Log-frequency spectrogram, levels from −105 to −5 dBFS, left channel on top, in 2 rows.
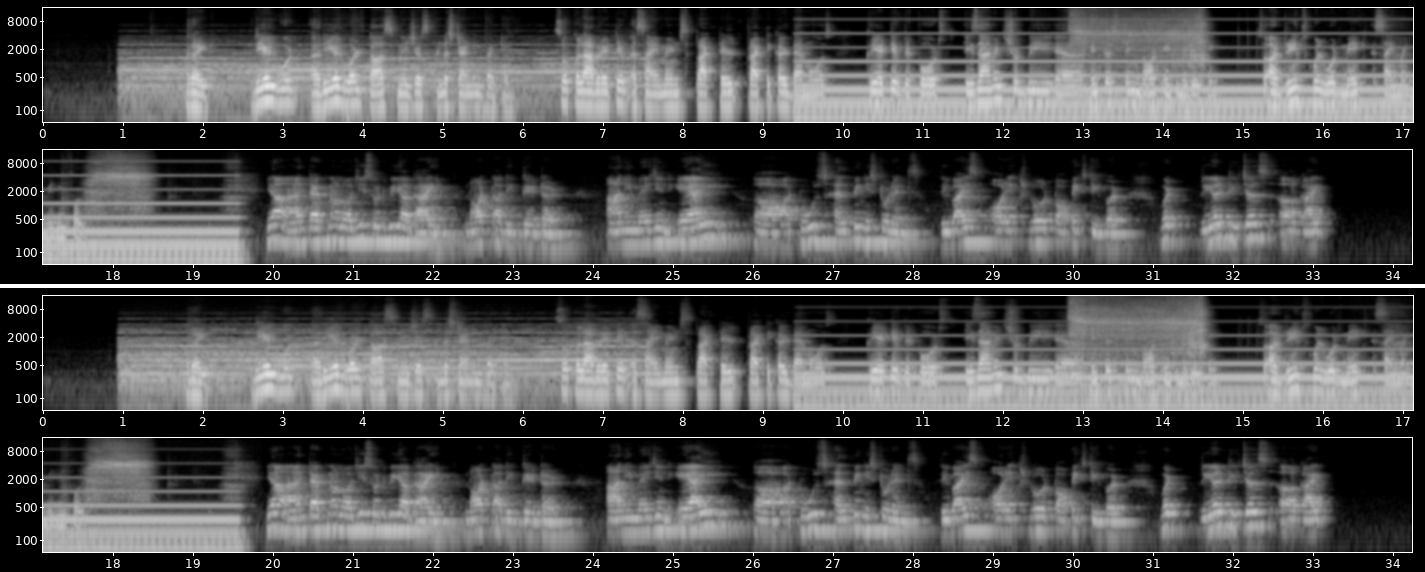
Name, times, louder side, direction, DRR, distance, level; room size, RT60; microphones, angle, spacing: sound 1, 0.9-7.6, right 1 dB, 65° right, 1.8 m, -35 dB
voice 1, 1.8-2.1 2.6-5.9 6.5-9.8 10.3-11.3 11.5-14.7 15.3-17.7, left 3 dB, 45° left, 0.5 m, -27 dB
sound 2, 9.4-19.6, left 2 dB, 85° left, 1.0 m, -31 dB
sound 3, 12.7-14.5 16.8-17.0 17.4-18.6 19.4-19.6, right 1 dB, 35° right, 2.7 m, -39 dB
voice 2, 19.9-23.9 24.2-33.1, right 1 dB, 15° right, 1.3 m, -37 dB
6.8 x 5.7 x 3.9 m
head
